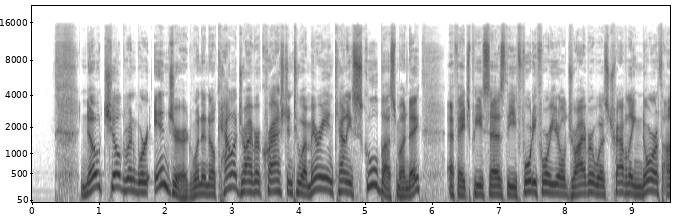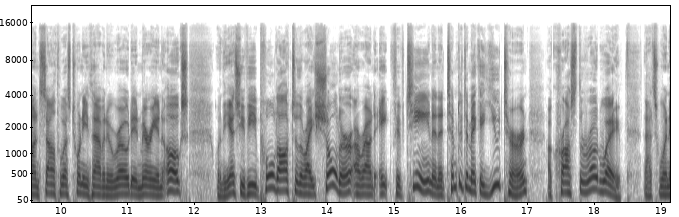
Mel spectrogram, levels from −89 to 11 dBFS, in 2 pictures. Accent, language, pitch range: American, English, 130-175 Hz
